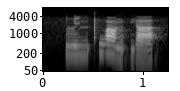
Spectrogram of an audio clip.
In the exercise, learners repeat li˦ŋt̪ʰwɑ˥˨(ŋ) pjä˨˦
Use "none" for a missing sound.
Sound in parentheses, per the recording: ŋ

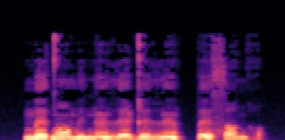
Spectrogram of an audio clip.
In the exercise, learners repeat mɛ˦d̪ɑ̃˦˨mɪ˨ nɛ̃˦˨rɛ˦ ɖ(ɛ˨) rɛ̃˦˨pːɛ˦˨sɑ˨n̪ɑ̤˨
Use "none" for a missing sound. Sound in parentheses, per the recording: ɛ˨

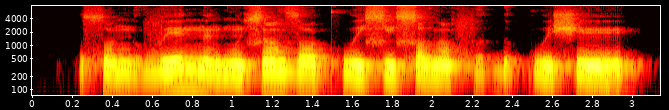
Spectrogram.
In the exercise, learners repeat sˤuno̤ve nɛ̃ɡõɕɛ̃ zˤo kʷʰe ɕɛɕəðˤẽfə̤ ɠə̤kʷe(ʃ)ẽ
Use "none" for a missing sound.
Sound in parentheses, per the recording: ʃ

